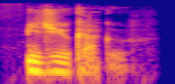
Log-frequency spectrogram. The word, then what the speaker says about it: Michio Kaku: Michio Kaku.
